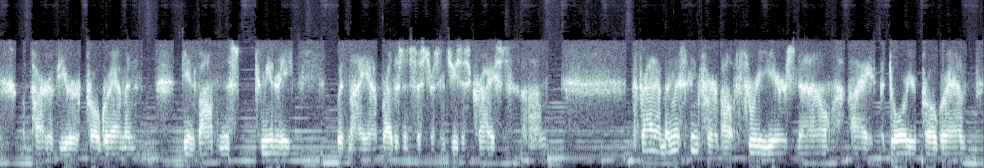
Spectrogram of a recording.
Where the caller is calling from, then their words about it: Syracuse, New York, United States; I'm calling from Syracuse, New York.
